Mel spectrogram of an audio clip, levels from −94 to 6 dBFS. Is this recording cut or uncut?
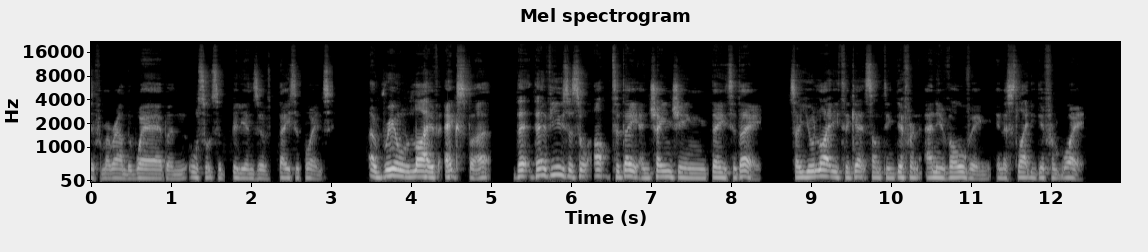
cut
